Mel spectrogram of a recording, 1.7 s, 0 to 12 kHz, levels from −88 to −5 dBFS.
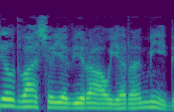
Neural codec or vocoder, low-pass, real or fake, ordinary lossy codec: codec, 16 kHz, 2 kbps, FunCodec, trained on Chinese and English, 25 frames a second; 7.2 kHz; fake; MP3, 32 kbps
